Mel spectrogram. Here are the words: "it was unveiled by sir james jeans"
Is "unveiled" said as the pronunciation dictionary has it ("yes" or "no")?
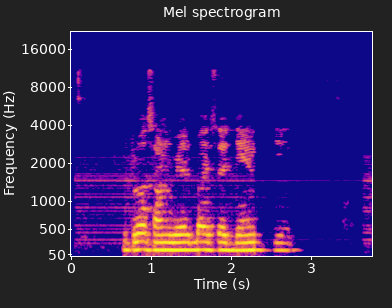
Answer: no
